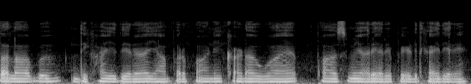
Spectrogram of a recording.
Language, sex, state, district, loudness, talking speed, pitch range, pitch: Hindi, male, Chhattisgarh, Kabirdham, -17 LUFS, 240 wpm, 130-135 Hz, 130 Hz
